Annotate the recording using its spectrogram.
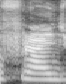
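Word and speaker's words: Frantz: pros आ गया है तो प्रोज में हमको फ्रेंज इसको फ्रेंज पढ़ेंगे टी साइलेंट फ्रेंज फैनल का ब्लैक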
